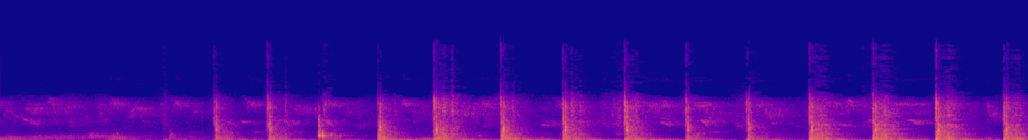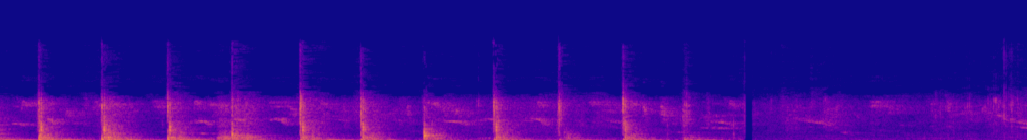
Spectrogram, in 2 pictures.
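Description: Wooden pestle pounding lime wedges, chilies and garlic in a mortar: a steady run of knocks, about three a second, that stops shortly before the end.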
